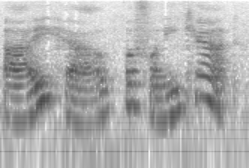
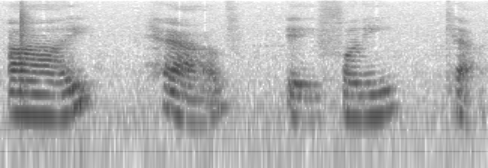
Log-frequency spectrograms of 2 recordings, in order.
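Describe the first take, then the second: First: Said in the usual way. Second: Word by word. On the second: Shown as a demonstration. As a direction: pause after each word, like a beginning reader. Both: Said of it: "Let's go back and read that".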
